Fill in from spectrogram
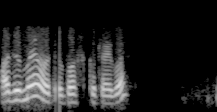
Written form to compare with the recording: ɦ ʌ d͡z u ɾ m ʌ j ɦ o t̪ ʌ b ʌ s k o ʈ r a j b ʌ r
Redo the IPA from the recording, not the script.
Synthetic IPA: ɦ ʌ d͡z u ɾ m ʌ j ɦ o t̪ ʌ b ʌ s k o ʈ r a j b ʌ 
